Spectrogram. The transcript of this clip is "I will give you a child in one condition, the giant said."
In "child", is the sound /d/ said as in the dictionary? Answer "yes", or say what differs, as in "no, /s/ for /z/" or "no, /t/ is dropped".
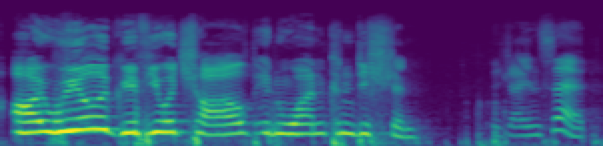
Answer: yes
